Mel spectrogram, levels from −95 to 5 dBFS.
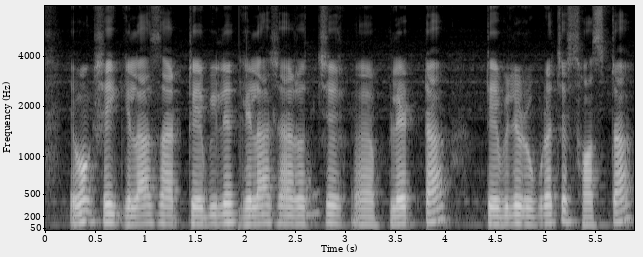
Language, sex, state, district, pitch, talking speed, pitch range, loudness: Bengali, male, West Bengal, Kolkata, 115 Hz, 130 wpm, 110-120 Hz, -20 LUFS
